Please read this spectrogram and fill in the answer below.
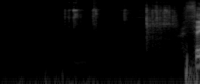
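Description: A few faint, light clicks of plastic LEGO bricks being handled and pushed around on a tabletop; a man starts speaking near the end.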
